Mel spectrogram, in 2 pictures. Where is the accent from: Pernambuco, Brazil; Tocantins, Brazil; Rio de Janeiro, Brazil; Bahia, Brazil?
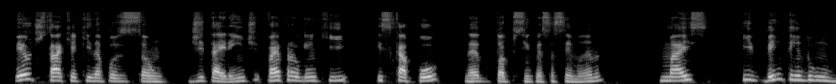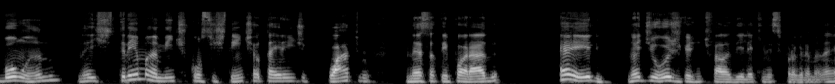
Bahia, Brazil; Salvador; eu, como baiano soteropolitano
